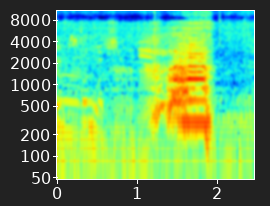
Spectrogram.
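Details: One loud, drawn-out moo from a cow heading back into pasture in the Netherlands during the springtime 'cow dance' (koeiendans), rising to a strong harmonic bellow of about a second, with a fainter moo just before it.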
